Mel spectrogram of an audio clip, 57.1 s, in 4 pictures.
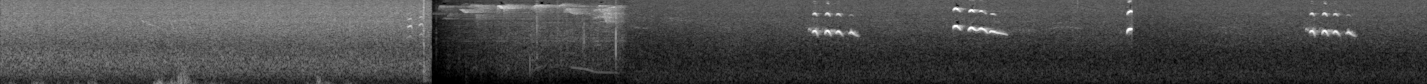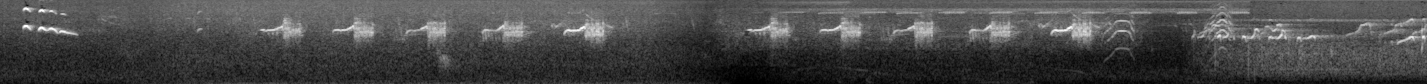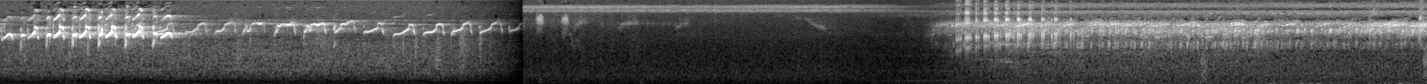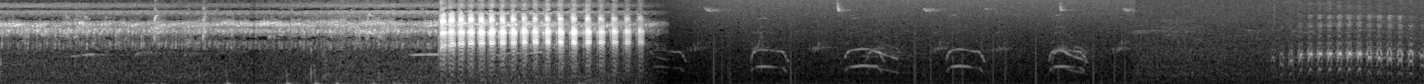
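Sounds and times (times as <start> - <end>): thin down-slurred bird calls: 8.1 - 8.6, 13.0 - 13.6, 14.5 - 15.1, 16.2 - 20.6, 21.7 - 34.4, 37.8 - 54.6
bird chattering: 38.0 - 39.7, 46.9 - 49.5.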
